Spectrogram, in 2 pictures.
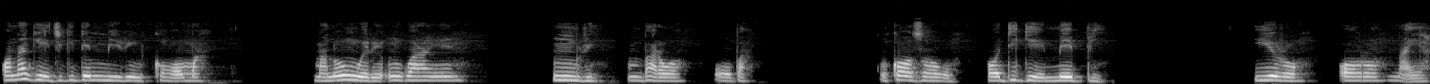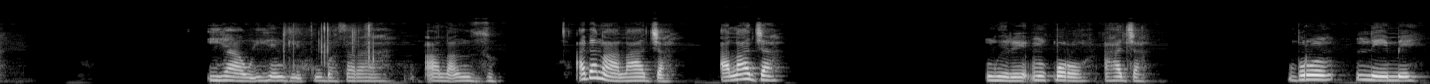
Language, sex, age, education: Igbo, female, 15-29, tertiary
